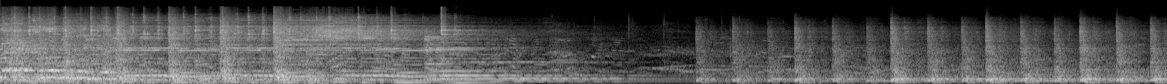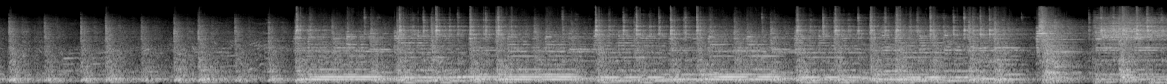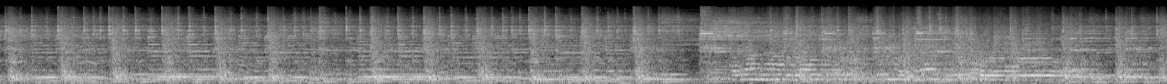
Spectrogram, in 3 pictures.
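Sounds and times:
rockabilly band playing: 0.0 - 35.0.

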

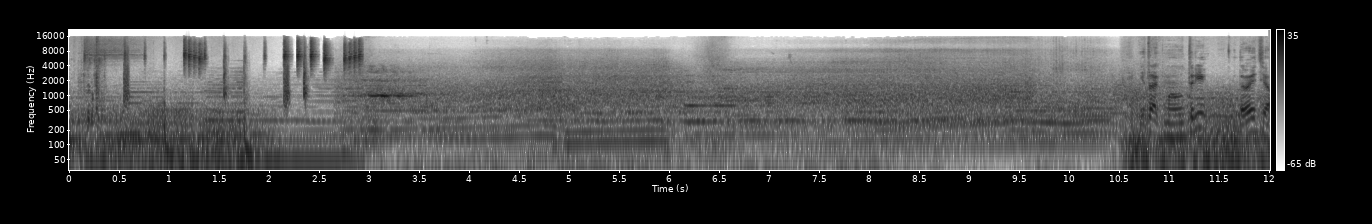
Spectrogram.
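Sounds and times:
car engine driving: 0.0 - 12.0
road noise: 0.0 - 12.0.

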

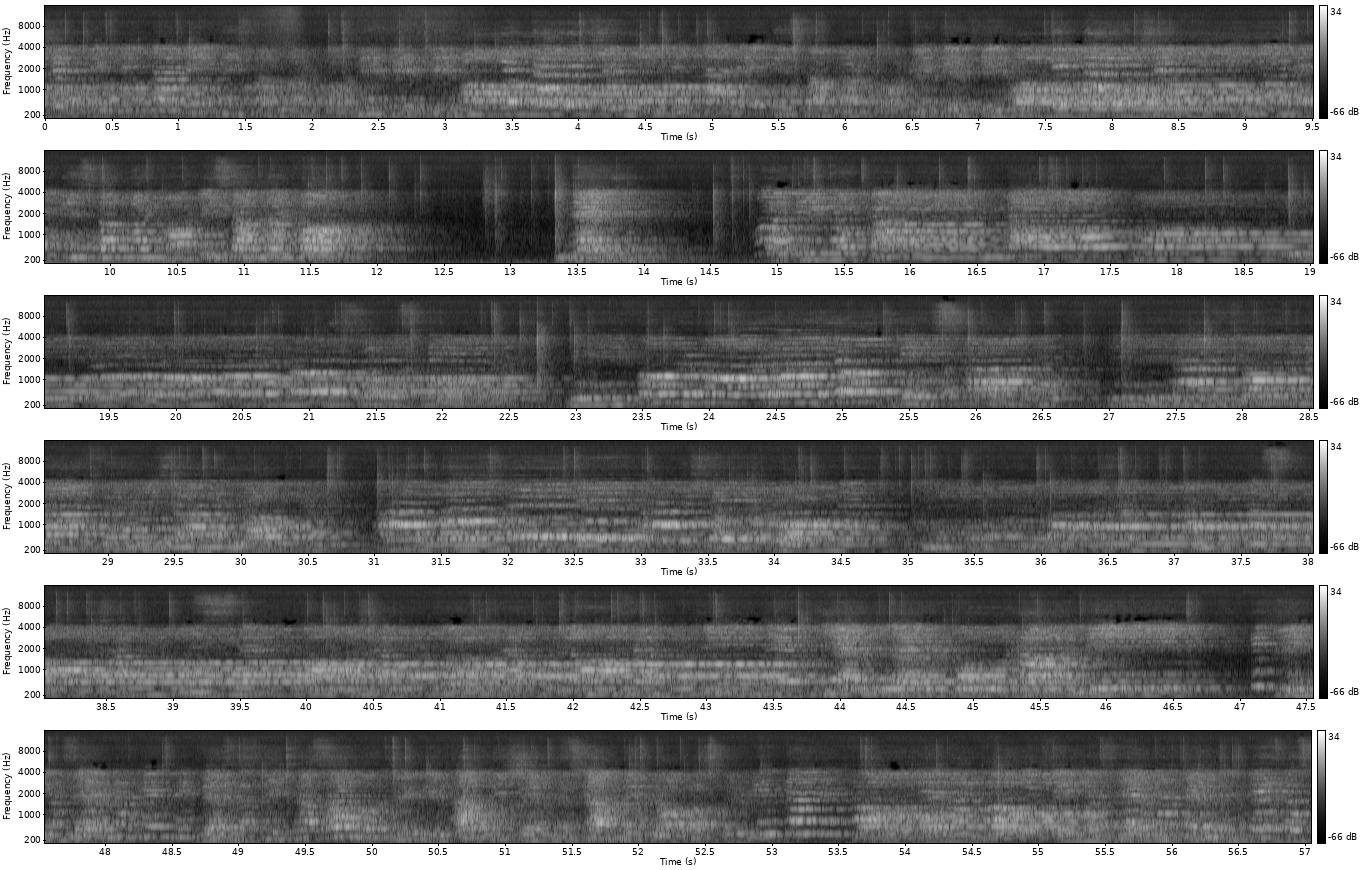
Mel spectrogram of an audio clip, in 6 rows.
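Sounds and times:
choir singing: 0.0 - 12.4, 13.4 - 57.0.

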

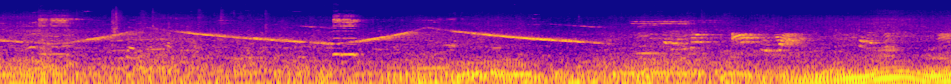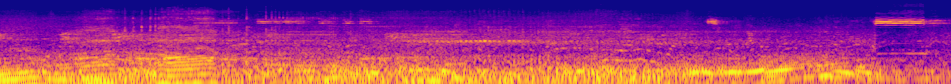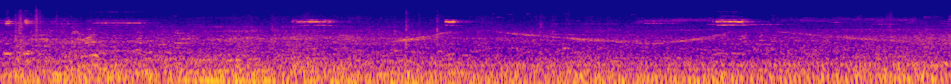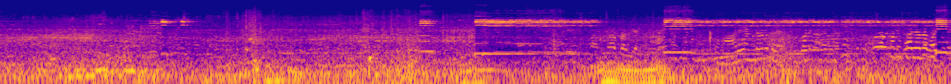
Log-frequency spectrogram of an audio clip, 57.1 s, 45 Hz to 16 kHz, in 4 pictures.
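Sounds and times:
distant siren wail: 0.0 - 9.5, 18.4 - 24.0, 34.0 - 43.5
scooter traffic hum: 0.0 - 57.0
crowd chatter: 28.7 - 32.3, 42.6 - 57.0.

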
